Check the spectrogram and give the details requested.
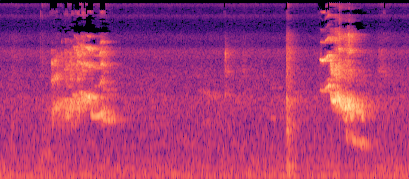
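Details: Black-capped lory in full voice, a bird able to talk and make varied sounds: two harsh, broadband squawks about two seconds apart, with a faint click between them over a quiet background.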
